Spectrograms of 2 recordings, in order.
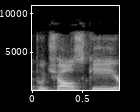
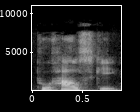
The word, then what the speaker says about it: Puchalski: because I was pronouncing it Puchalski or Puchalski. And they said the C is silent. It's Puchalski. So, okay. So I've had to, you know, kind of train myself to remember the C was silent and do that.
